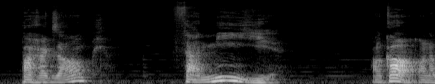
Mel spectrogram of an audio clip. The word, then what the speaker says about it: famille: cette fois-ci font le son par exemple famille encore on ne prononce pas le l ça fait le sang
